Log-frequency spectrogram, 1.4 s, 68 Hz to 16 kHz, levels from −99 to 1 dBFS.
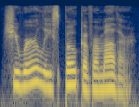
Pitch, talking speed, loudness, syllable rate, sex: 190 Hz, 260 wpm, -16 LUFS, 7.9 syllables/s, female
